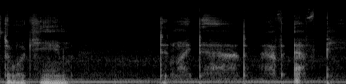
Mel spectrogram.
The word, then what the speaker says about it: Joaquin: I thought he was Joaquin but it's Joaquin. It's like Keen, like Katie Keen.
